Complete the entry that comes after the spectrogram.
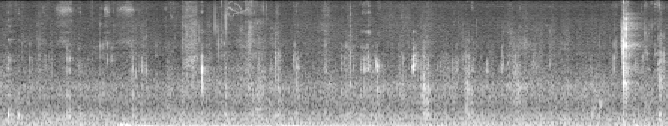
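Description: A person chewing a mouthful of Korean-style grilled toast sandwich with ham, egg and cheese: scattered small wet mouth clicks and light crunches of the toasted bread, starting about a second in.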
